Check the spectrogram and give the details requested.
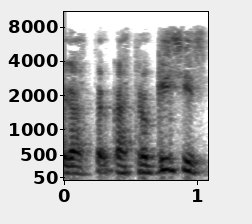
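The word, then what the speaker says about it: gastrosquisis: De gastroquisis, ¿estoy pronunciándolo bien o...? – Sí.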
